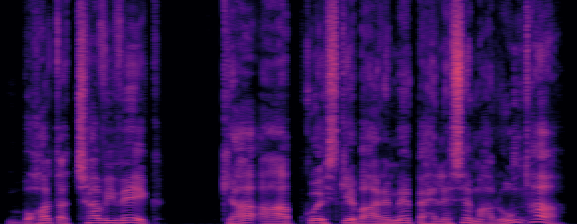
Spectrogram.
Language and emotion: Urdu, surprised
